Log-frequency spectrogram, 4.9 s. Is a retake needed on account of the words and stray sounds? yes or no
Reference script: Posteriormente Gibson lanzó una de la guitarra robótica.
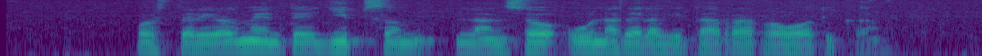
no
